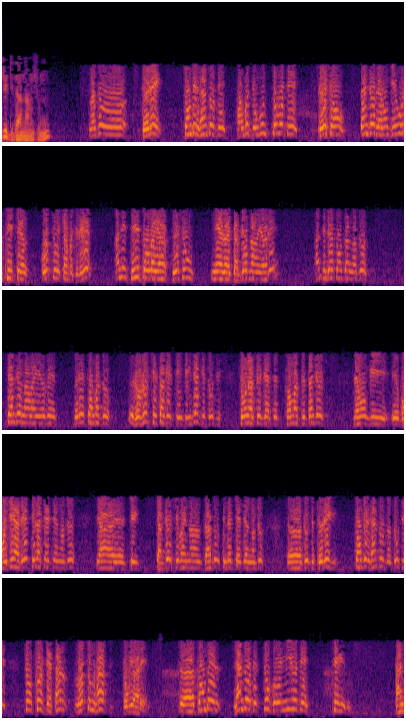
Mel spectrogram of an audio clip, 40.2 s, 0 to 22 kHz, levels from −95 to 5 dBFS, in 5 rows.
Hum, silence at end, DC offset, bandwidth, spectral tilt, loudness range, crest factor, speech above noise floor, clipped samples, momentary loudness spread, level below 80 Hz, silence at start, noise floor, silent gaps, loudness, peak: none; 0 s; under 0.1%; 4.4 kHz; -10 dB/octave; 3 LU; 18 dB; 34 dB; under 0.1%; 10 LU; -56 dBFS; 0 s; -61 dBFS; none; -27 LUFS; -10 dBFS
